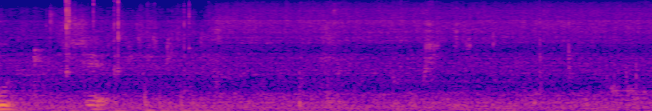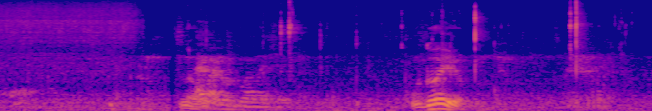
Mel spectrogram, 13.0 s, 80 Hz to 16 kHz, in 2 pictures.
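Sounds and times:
background hiss: 0.0s - 9.6s.

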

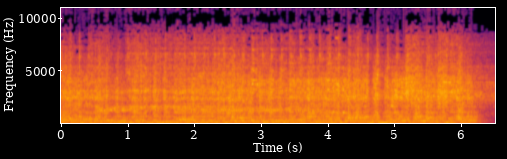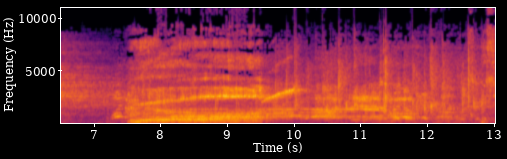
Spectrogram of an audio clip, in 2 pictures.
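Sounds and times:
heavy metal band music: 0.0s - 6.6s.

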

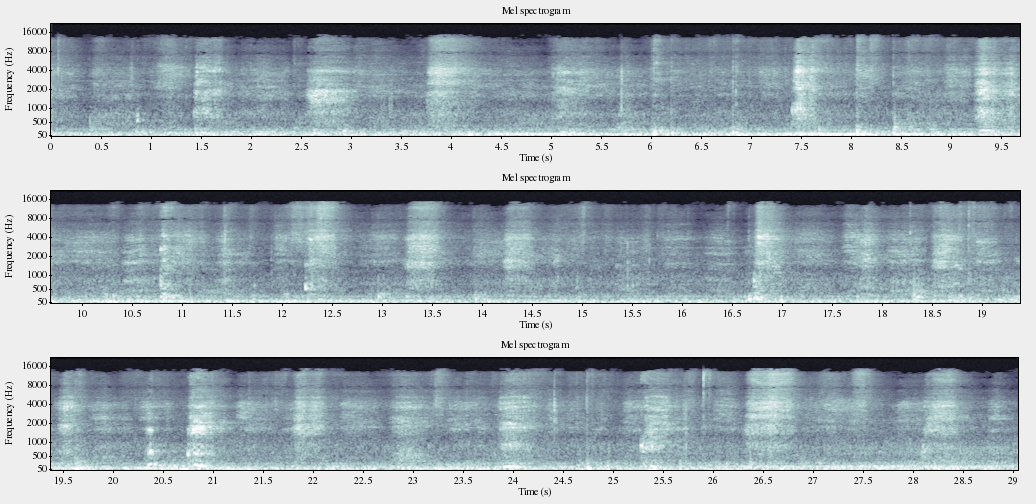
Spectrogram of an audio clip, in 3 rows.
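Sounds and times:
heavy breathing: 0.0s - 29.0s
steady low hum: 0.0s - 29.0s.

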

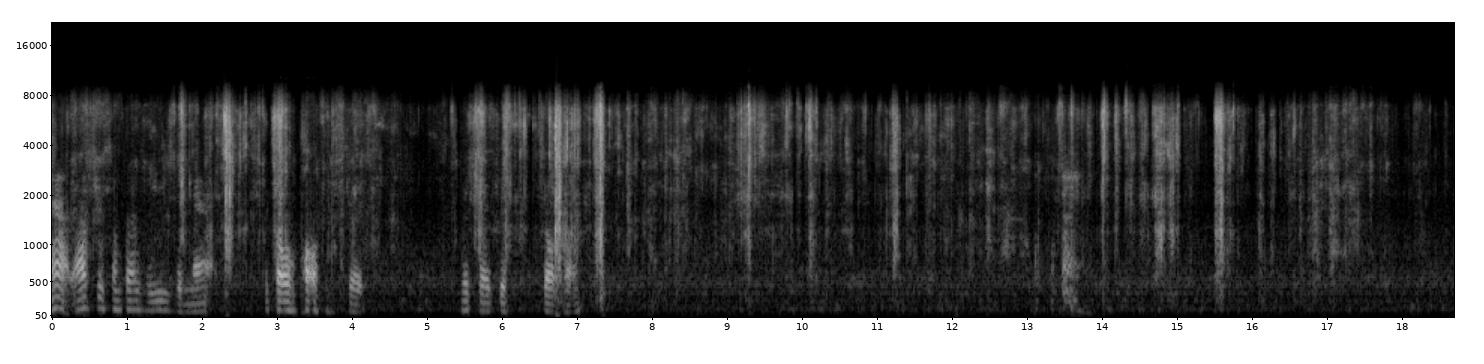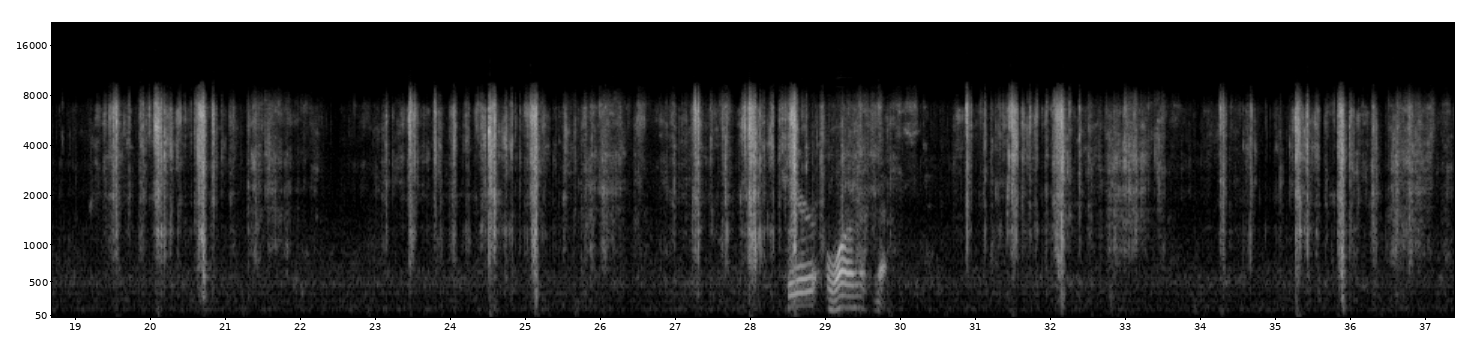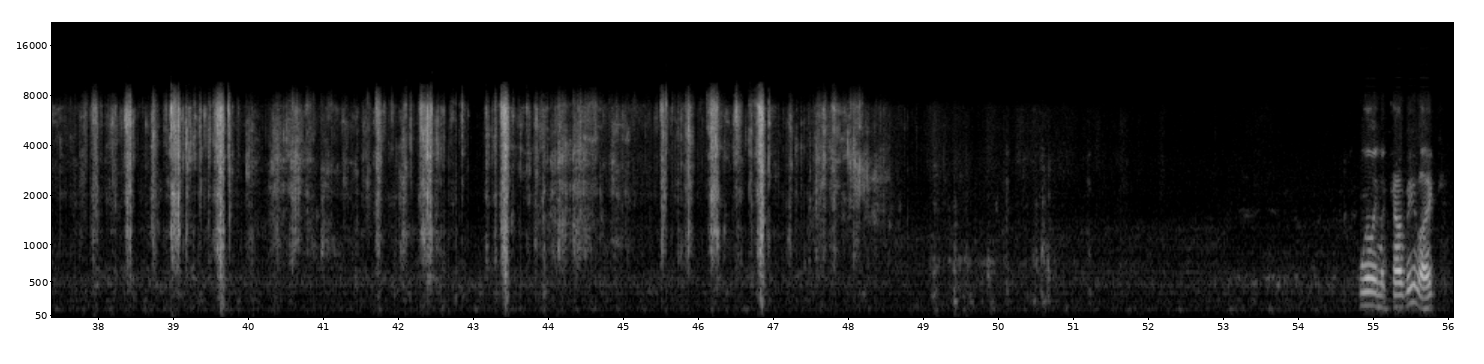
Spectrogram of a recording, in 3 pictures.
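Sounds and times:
foil wrappers crinkling and tearing: 0.0s - 48.8s.

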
